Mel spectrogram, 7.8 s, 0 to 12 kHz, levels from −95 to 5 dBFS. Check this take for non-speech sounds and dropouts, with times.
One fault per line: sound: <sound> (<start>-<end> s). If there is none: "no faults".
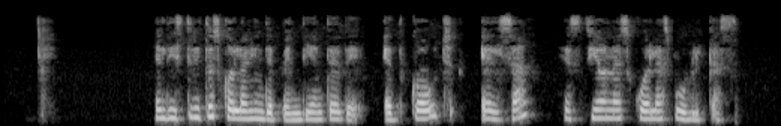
no faults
